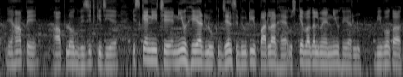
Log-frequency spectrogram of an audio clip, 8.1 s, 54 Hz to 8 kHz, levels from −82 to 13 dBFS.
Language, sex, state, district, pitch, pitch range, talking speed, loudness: Hindi, male, Bihar, Muzaffarpur, 130 Hz, 125-140 Hz, 170 wpm, -27 LUFS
